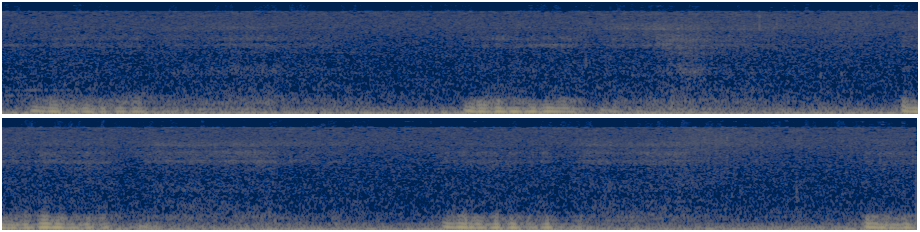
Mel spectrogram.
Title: bullmasiff snoring 😴😴#bullmastiff #bullmastiffpuppy #doglovers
